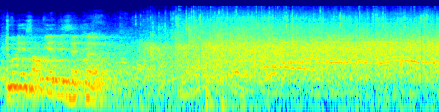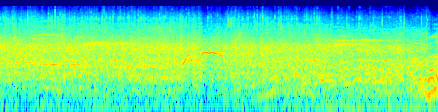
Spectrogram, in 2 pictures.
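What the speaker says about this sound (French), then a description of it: "je vous propose d'applaudir tous les organisateurs." An audience at a mixed-team foil fencing event in Melun applauds the organisers with sustained, dense clapping that swells after a brief dip and carries on steadily, filling the hall.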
